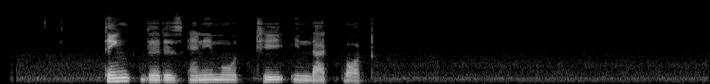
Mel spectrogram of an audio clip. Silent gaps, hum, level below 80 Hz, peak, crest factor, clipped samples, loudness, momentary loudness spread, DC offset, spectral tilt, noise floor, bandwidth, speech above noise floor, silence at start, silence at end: none; none; -58 dBFS; 0 dBFS; 24 dB; under 0.1%; -21 LUFS; 9 LU; under 0.1%; -6 dB/octave; -54 dBFS; 10 kHz; 33 dB; 1.05 s; 3.5 s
